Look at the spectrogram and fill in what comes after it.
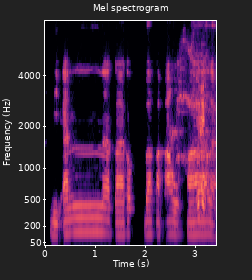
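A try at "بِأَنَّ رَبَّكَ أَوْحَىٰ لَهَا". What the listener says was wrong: nyontoin bi annaka, tapi bi anna rabbaka awha laha. Antara huruf H sama huruf H itu lain. Karena memang hurufnya udah lain.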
